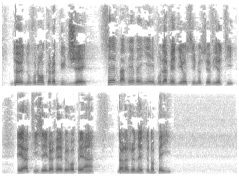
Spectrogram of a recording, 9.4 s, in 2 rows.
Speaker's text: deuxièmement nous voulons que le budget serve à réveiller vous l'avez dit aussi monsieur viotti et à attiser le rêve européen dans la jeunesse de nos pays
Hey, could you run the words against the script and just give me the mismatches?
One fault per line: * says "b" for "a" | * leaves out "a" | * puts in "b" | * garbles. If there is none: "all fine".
all fine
